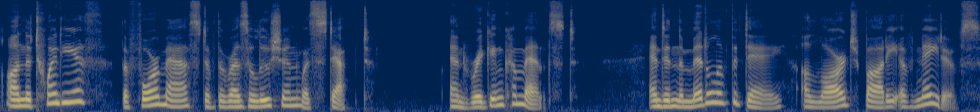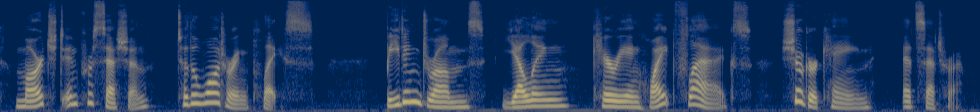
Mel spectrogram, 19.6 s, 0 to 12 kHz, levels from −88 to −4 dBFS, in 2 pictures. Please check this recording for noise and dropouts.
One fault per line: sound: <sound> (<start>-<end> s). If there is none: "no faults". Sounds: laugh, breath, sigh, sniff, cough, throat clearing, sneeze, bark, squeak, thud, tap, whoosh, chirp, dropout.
no faults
